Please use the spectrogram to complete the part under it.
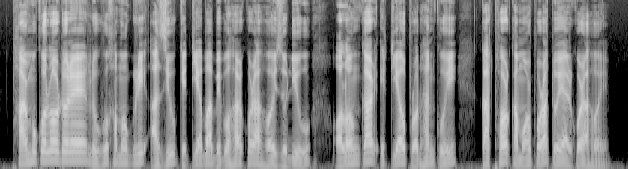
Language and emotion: Assamese, neutral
